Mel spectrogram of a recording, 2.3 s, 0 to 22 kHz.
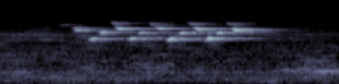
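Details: A Spanish goldfinch performs a burst of 'cante limpio' (clean song), dated 22 August 2018. After brief silence, fast, high, sparkling twittered notes stream together for about a second and a half, then fade into quiet.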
